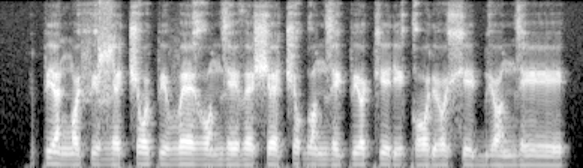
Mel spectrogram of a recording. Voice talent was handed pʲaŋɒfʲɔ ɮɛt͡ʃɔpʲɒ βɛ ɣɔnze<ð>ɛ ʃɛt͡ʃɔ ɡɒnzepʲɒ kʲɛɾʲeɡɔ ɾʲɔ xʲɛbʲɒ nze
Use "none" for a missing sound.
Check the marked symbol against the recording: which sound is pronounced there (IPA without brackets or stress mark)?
ð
